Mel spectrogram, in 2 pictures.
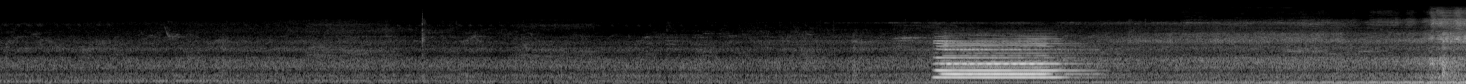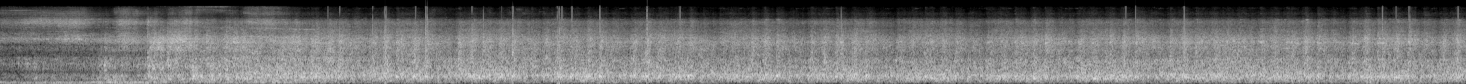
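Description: An Indian Railways express train's electric locomotive sounds one horn blast of about a second and a half, a chord of several tones. The train then runs through at speed: the rushing noise rises as the locomotive nears and stays loud as the coaches pass, with rapid clicking of wheels over the rail joints.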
